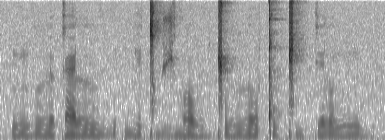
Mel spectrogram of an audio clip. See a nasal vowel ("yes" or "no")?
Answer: no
